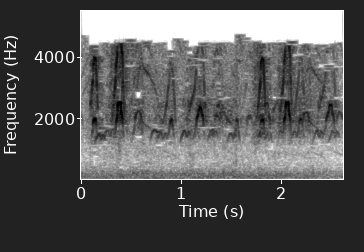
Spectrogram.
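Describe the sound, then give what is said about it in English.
A flock of American wigeons gives squeaky, rubber-ducky whistles, overlapping in bursts of two- and three-note calls over a low, steady rumble, with no talking. “These rubber ducky sounds come from a flock of American widgeons, trim brown ducks with pale blue bills and big white wing patches.”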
